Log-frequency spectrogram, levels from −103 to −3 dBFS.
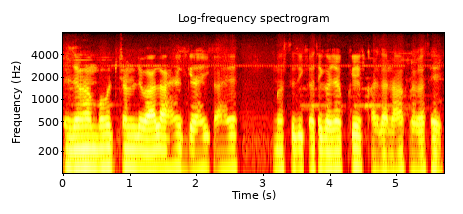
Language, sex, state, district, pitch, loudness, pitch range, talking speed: Chhattisgarhi, male, Chhattisgarh, Sarguja, 105 Hz, -19 LUFS, 100-110 Hz, 200 wpm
